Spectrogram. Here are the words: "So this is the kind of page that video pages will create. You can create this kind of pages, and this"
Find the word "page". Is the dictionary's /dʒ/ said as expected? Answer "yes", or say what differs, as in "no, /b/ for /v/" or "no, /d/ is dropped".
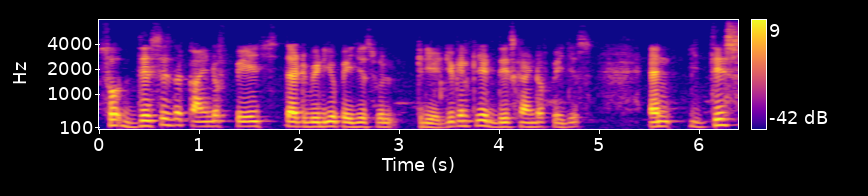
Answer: yes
